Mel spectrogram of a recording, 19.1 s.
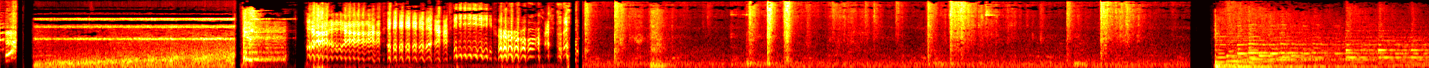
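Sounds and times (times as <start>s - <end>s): music: 16.2s - 19.0s.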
